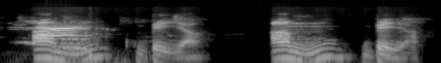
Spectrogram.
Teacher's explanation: اس نون کو سائلنٹ کر کے آپ میم کے ساتھ تلفظ کریں گے اور ہلکے سی غنہ کی آواز بھی باقی رہے. غنہ کی آواز یعنی نون کی آواز. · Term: قلب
